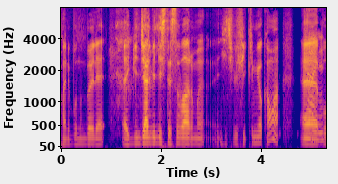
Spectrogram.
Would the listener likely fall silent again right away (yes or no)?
yes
